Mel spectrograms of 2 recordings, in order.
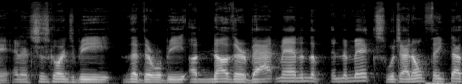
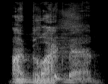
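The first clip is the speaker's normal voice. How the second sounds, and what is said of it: Imitates a Batman voice. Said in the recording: “give me that in your best Kevin Conroy voice”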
